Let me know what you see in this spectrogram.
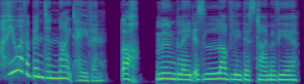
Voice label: Female Night Elf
